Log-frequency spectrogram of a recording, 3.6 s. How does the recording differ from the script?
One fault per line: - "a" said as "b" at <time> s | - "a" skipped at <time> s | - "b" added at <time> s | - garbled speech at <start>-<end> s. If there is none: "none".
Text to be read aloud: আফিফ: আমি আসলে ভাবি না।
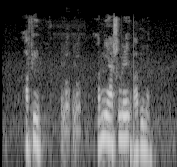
none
